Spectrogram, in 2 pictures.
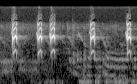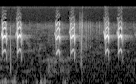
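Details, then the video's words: Young grey francolins peep in clear, shrill chirps, mostly in pairs and threes spaced about half a second apart, with soft rustling underneath. "teetar ke bacche ki awaaz"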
